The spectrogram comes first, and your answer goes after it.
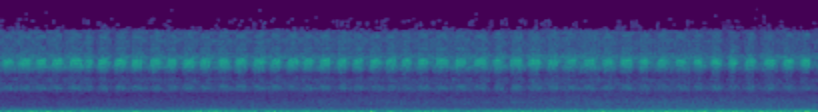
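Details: Cicadas calling in an Italian park: a steady, high buzzing drone with a fast shimmering pulse runs without a break, over a constant low rumble of wind and nearby traffic.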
